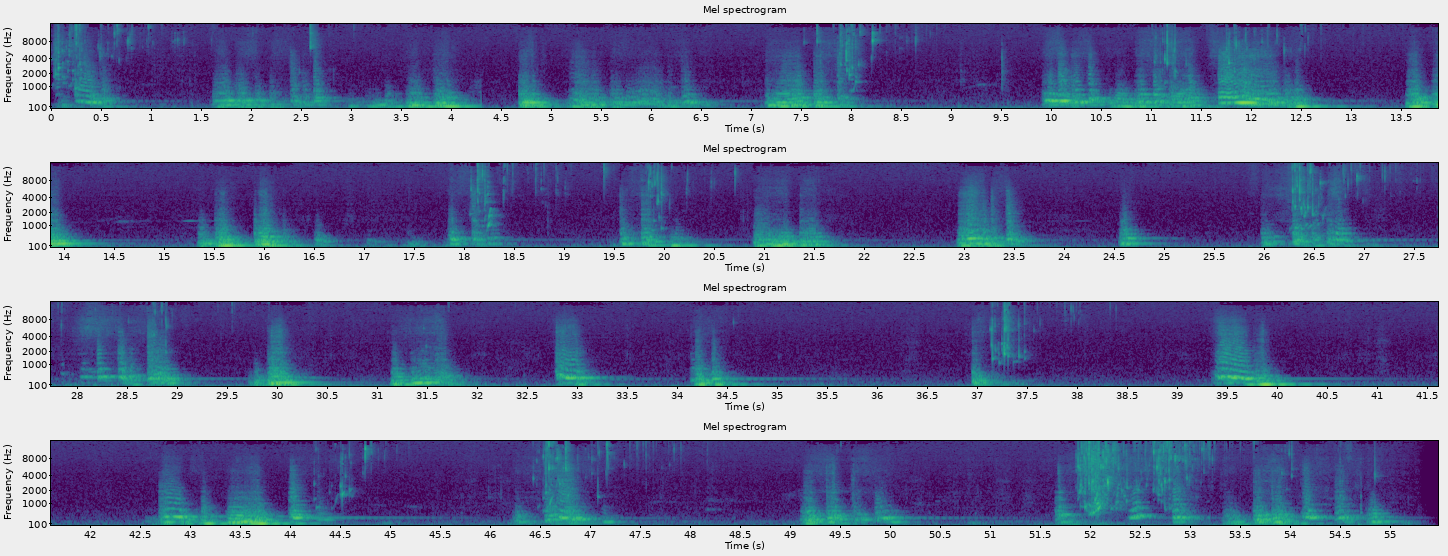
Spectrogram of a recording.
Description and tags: Wasser - Badewanne halbvoll, Bewegung
Half-filled bathtub with movement sounds
field-recording, bathtub, movement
